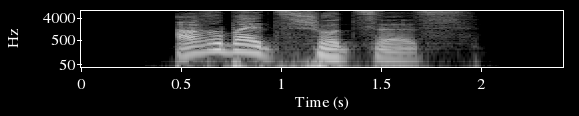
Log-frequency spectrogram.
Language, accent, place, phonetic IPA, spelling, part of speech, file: German, Germany, Berlin, [ˈaʁbaɪ̯t͡sˌʃʊt͡səs], Arbeitsschutzes, noun, De-Arbeitsschutzes.ogg
- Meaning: genitive singular of Arbeitsschutz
